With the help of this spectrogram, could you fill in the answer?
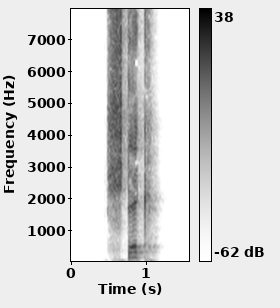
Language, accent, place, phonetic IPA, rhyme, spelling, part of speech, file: German, Germany, Berlin, [ʃtɛk], -ɛk, steck, verb, De-steck.ogg
- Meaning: 1. singular imperative of stecken 2. first-person singular present of stecken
